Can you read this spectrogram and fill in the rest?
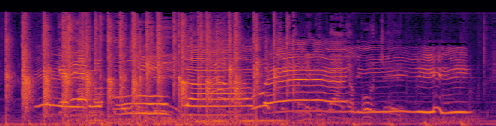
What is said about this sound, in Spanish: Pido este aplauso para él.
